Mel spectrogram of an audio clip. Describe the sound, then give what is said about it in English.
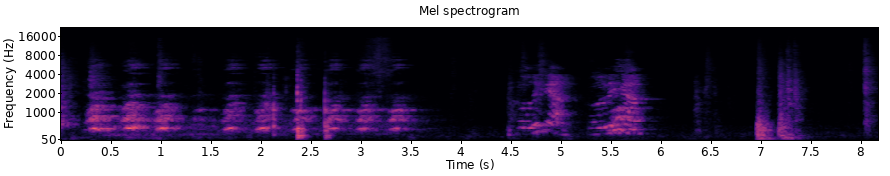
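Dogs bark in a rapid, steady volley of sharp yaps for a few seconds, then go quiet as voices talk and a brief thump sounds near the end. “Oh my gosh, those dogs.”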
